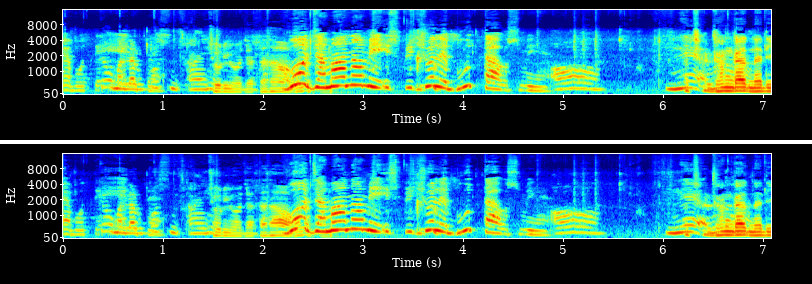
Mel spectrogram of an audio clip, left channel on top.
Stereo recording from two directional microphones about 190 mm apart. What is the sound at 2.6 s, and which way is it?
A woman's voice, 20° left (ahead or behind).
